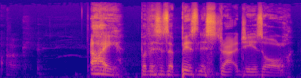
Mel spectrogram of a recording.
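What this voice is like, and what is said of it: Put-on Scottish accent. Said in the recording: “I'm going to have a Scottish accent now.”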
